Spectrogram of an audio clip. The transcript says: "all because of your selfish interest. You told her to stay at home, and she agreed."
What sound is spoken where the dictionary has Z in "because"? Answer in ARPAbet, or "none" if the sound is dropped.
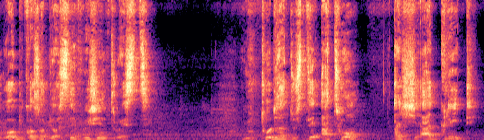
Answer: S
